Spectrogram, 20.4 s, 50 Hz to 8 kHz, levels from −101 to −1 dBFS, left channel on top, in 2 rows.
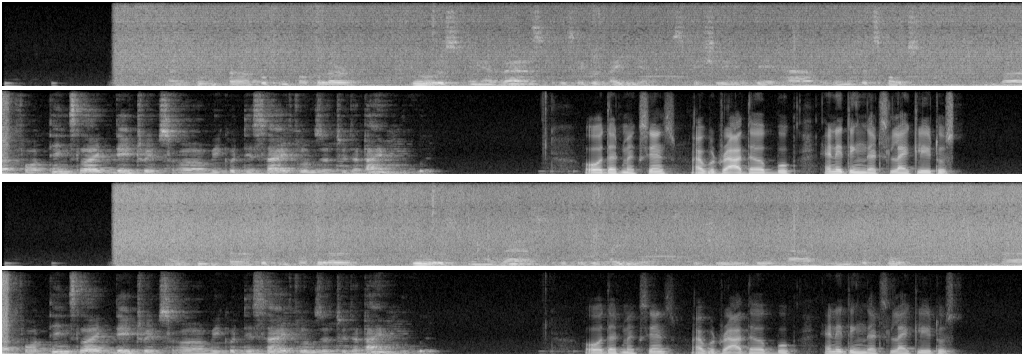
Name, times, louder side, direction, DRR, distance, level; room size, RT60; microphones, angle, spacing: voice 1, 1.1-14.5, left 1 dB, 20° left, 1.5 m, -26 dB
sound 1, 1.1-10.3, right 2 dB, 25° right, 0.6 m, -23 dB
voice 2, 16.0-18.1 18.4-19.7, left 6 dB, 70° left, 0.4 m, -23 dB
17.0 x 8.0 x 2.7 m
head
